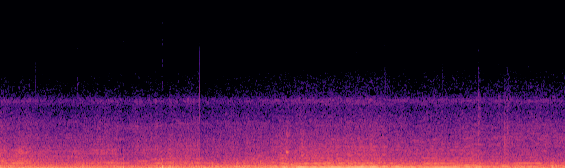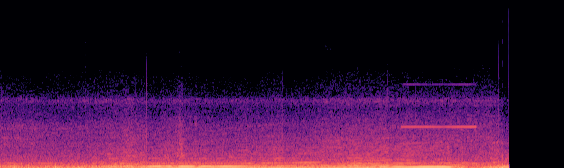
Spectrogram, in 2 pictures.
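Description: Kei car's small engine at racing load, heard from inside the cabin: its pitch holds and then rises in long pulls under acceleration and drops as it eases off near the end. The sound then cuts off suddenly.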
